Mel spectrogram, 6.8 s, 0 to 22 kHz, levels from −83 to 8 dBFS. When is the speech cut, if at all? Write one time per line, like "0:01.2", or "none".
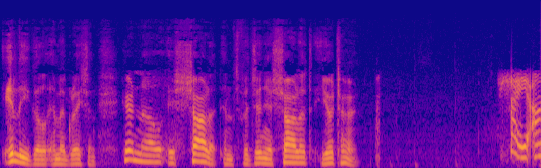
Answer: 0:02.9

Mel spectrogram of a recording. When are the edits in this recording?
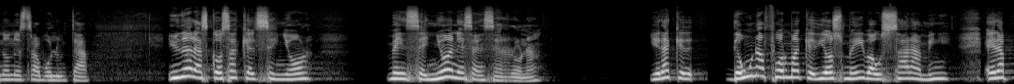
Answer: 0:07.1

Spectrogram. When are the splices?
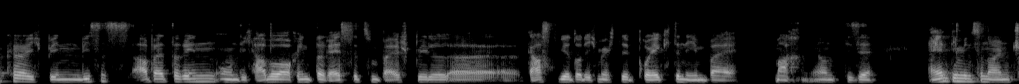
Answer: none

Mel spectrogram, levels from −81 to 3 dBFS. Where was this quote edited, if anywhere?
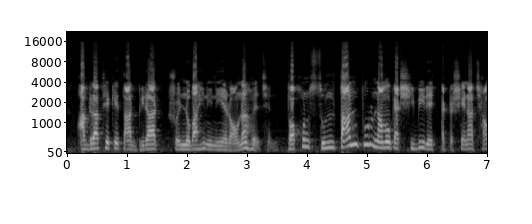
0:05.5

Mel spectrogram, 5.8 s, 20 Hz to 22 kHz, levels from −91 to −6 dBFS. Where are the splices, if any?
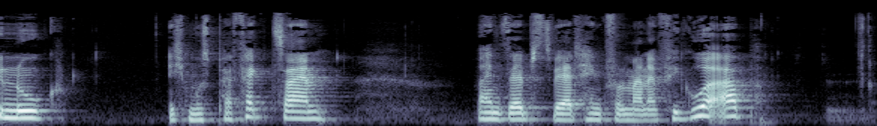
none

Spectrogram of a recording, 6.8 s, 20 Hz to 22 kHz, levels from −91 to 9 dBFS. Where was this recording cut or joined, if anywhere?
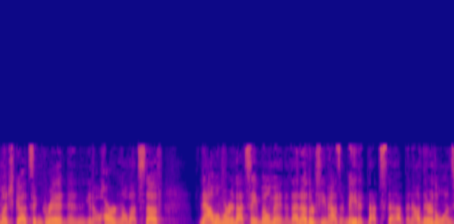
none

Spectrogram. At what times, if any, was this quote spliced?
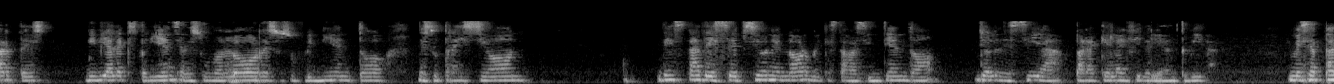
none

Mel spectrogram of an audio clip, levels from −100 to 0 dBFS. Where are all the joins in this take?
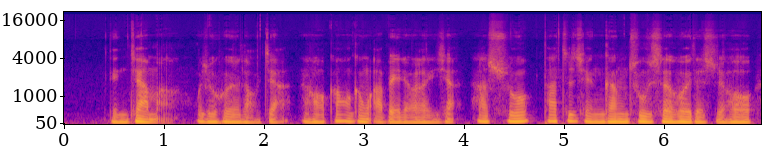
0:02.3
0:04.0
0:04.7

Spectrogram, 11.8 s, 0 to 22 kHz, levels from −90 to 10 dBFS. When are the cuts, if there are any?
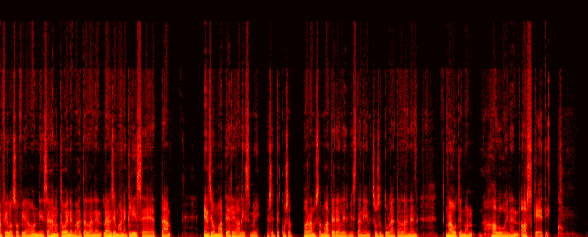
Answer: none

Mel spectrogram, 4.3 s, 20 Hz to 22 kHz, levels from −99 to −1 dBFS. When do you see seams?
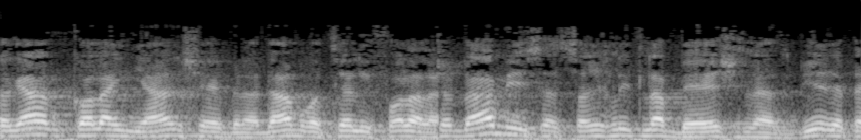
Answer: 0:02.2

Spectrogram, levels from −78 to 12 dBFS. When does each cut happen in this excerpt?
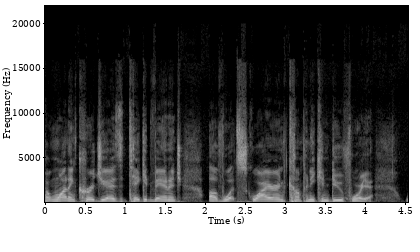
none

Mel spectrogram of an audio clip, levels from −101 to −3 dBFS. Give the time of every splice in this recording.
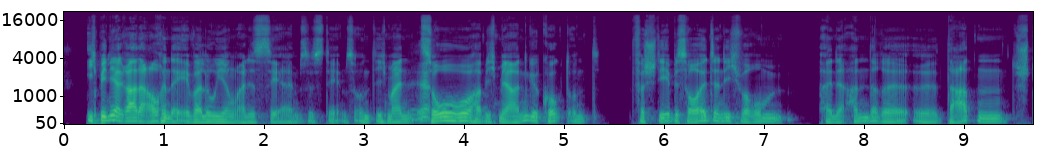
0:05.4

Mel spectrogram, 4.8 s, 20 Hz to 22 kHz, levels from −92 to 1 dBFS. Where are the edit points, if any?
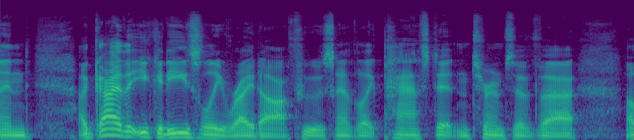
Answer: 0:02.5

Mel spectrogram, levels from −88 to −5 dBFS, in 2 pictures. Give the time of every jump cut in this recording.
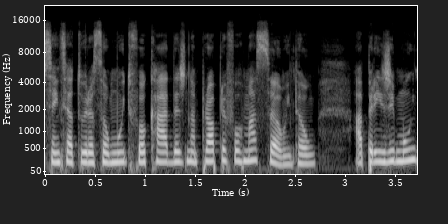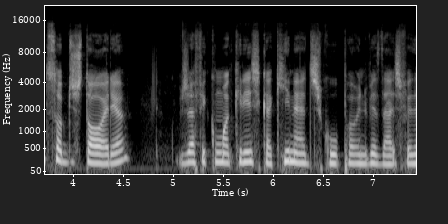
none

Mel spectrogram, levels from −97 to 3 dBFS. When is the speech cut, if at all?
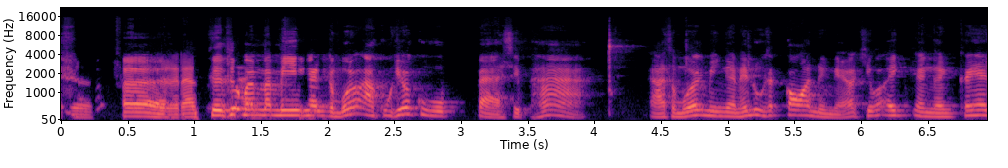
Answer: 0:03.0

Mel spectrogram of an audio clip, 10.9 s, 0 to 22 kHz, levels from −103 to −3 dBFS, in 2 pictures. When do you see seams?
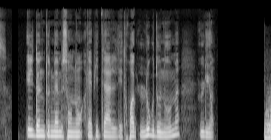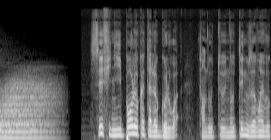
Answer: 0:01.7
0:02.7
0:03.9
0:09.4

